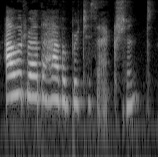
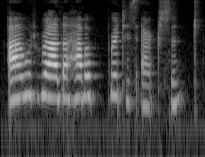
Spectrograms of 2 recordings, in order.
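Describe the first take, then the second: First: Said in the usual way. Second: Mock British accent, higher pitched. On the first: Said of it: "Would you rather have an American accent or a British accent?". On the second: Shown as a demonstration. Answering the accent question in a British accent. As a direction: put on a playful British accent. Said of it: "I was so not ready for that".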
